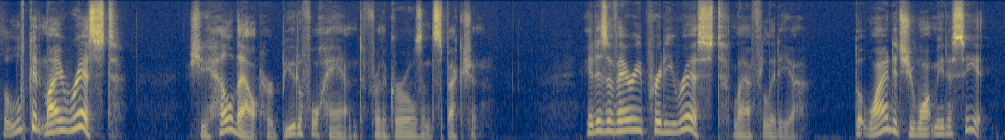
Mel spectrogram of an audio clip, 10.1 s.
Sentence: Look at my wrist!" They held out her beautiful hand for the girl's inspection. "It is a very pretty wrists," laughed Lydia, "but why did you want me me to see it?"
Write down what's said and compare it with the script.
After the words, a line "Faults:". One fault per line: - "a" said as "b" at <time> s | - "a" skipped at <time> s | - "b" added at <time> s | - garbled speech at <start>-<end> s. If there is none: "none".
Look at my wrist!" She held out her beautiful hand for the girl's inspection. "It is a very pretty wrist," laughed Lydia, "but why did you want me to see it?"
Faults:
- "They" said as "She" at 1.9 s
- "wrists" said as "wrist" at 6.7 s
- "me" skipped at 9.4 s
